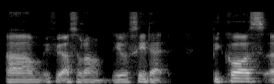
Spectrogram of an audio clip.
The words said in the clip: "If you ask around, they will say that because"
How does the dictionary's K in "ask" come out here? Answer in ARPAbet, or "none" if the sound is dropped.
none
